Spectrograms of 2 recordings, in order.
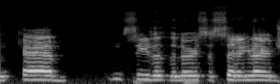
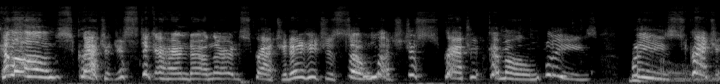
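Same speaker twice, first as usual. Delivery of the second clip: put-on old woman voice, much higher; 6 semitones higher than usual. Retelling what an old woman in a closing elevator kept saying, old woman's voice. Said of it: "this old woman yells".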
